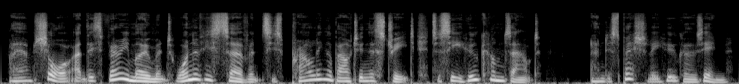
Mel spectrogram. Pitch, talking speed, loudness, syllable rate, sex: 160 Hz, 220 wpm, -16 LUFS, 5.6 syllables/s, male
